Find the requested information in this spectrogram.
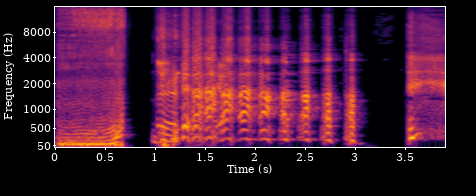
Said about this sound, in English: Voluntarily farted when you said that.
